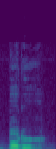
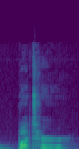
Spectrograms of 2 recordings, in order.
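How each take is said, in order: First: The middle T is voiced, almost a D. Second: The middle T is a clear, voiceless T. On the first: "in American English" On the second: "in British English"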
